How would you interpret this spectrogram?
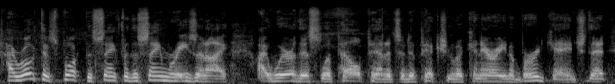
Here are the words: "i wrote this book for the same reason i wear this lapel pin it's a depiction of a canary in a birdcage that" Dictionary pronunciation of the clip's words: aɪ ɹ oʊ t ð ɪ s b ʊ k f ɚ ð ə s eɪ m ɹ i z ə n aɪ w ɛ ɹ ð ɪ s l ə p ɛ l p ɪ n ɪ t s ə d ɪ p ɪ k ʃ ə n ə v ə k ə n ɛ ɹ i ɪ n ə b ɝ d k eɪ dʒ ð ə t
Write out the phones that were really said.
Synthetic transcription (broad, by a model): aɪ ɹ oʊ t ð ɪ s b ʊ k f ɚ ð ə s eɪ m ɹ i z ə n aɪ w ɛ ɹ ð ɪ s l ə p ɛ l p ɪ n ɪ t s ə d ɪ p ɪ k ʃ ə n ə v ə k ə n ɛ ɹ i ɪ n ə b ɝ d k eɪ dʒ ð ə t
